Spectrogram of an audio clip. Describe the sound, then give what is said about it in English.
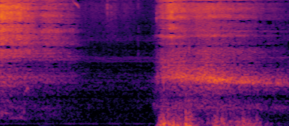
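A deep breath taken after a quiet pause: a loud, breathy rush of air starts abruptly and carries on for well over a second, tapering slightly toward the end. “Take a deep breath. Let's take one right now.”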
